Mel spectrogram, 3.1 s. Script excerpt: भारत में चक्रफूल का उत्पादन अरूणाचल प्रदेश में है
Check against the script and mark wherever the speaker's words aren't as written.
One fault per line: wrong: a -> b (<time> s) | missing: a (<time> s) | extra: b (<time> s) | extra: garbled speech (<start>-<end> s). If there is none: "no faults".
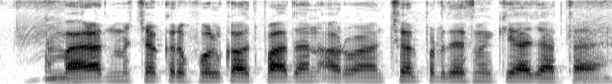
extra: किया जाता (2.5 s)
